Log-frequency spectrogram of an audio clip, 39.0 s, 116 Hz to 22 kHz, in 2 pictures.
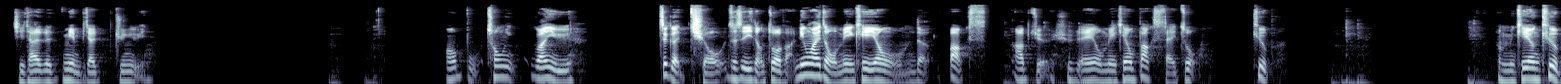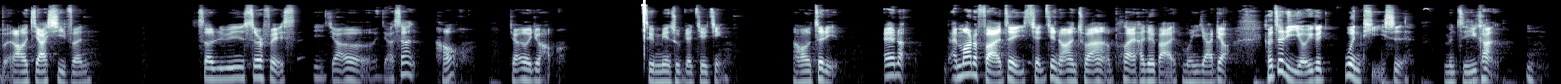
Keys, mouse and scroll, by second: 2.6 click, 3.2-4.3 scroll down 4, 4.3-6.3 shift+middle drag, 6.3 click, 10.1 click, 10.4 Tab, 13.6 shift+a, 16.7 g, 20.6 click, 21.2-25.3 drag, 25.3-27.2 shift+middle drag, 27.2-28.8 drag, 28.8-30.7 right drag, 30.7-34.5 drag, 34.5 middle click, 35.3 KP_1, 36.9-37.4 shift+middle drag, 37.4-38.1 scroll up 3, 38.1-39.0 shift+middle drag.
